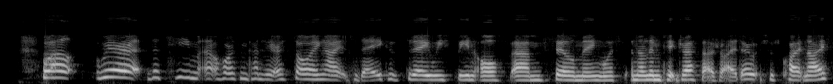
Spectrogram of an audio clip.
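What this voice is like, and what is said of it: Scottish accent. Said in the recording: “your lovely English accent... Scottish accent... it's turned a little bit, I think, since you moved to London”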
